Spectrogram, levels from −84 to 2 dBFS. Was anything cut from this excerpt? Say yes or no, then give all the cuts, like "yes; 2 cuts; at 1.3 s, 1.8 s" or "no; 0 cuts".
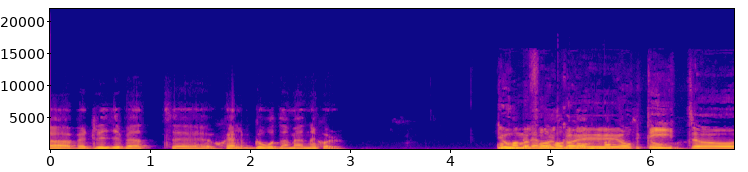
no; 0 cuts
